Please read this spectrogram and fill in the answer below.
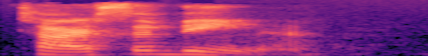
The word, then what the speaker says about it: Tarsavena: Delendra, which is D-E-L-E-N-D-R-A. Tarsavina, T-A-R-S-A-V-E-N-A.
